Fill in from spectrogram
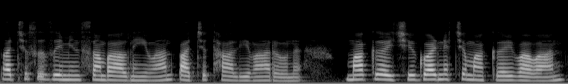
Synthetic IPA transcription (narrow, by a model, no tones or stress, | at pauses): pɐt͡ʃʰisɨzɐmiːnsɐmbʱaːlnɨiʋaːnpɐt͡ʃʰit̪ʰaːliʋãːnɾuːnɨ | mɐkəːjt͡ʃʰiɡɔɽʲnʲɐt͡ʃʰimɐkəːjʋɐʋaːn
